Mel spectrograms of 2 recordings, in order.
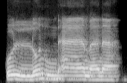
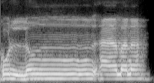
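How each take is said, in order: First: The n is said clearly without nasal hold. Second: The n is nasalized and held longer. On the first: The speaker calls it right. "except for the normal pronunciation" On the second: The speaker calls it wrong. "not kullun amana. Is this right? No, it's wrong"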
